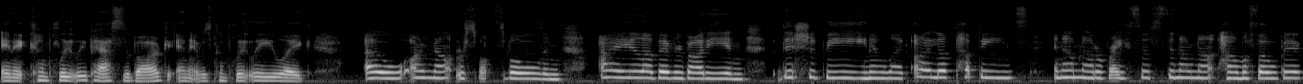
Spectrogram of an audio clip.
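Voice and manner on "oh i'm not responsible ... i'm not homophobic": very high-pitched chimney-sweep Cockney voice. Mocking a statement that passed the buck, do Lisa Vanderpump as a chimney sweep. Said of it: "making Lisa sound like a chimney sweep".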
